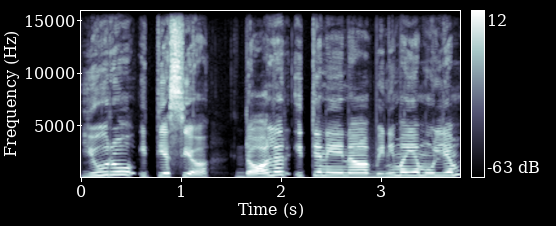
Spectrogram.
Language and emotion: Sanskrit, neutral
